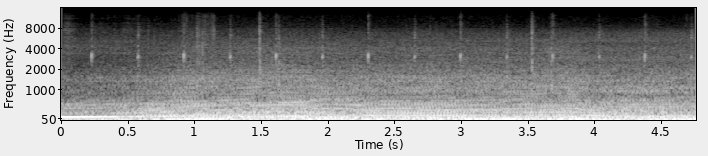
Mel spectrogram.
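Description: Subaru Forester tS STI's 2.0-litre turbocharged flat-four launching from a two-pedal hold at 2500 rpm and accelerating hard through its CVT in S mode, the engine note rising over the first two seconds and then levelling off under a heavy road and tyre rumble.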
